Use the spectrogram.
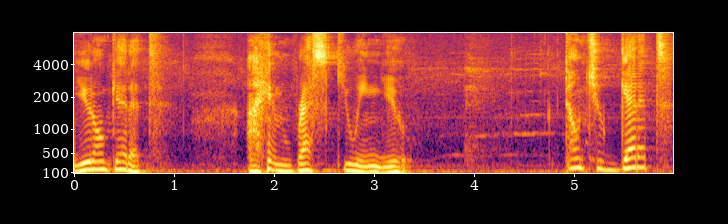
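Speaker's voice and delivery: soft, patient voice of God; gentle explaining. Acted. God to people who complain, softly and patiently. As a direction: quietly reason with them, leaving space between phrases.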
